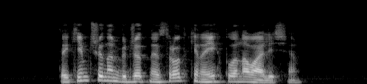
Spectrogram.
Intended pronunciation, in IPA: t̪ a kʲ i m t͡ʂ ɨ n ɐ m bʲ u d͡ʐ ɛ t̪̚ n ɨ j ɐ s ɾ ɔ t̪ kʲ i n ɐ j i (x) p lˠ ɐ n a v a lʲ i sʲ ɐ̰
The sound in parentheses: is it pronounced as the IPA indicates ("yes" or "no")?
yes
